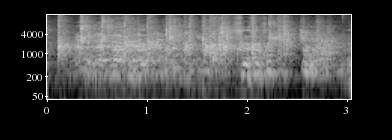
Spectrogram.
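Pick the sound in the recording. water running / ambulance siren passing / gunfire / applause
applause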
